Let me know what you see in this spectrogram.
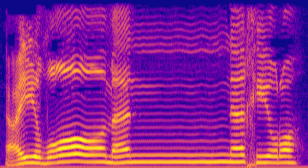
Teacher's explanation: تنوين جاء بعده حرف النون، والنون من حروف كلمة ينمو، وهي تعني الإضغام بغنة، الإضغام بغنة، فتنطق هكذا عظاما نخرة.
